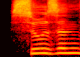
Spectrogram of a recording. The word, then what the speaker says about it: Susan: Susan, Sue, you start with a voiceless S. Susan. The second S sounds like a Z. Susan. And the last vowel is just a schwa because the stress goes on Sue.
